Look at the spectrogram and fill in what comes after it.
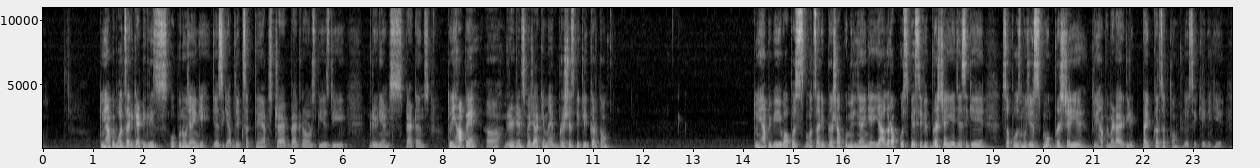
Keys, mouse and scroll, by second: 3.2 scroll down 1, 3.8 scroll up 1, 5.3 scroll down 1, 7.7 scroll up 1, 11.2 click, 15.3 scroll down 1, 19.8-22.7 drag, 22.6-23.7 typing.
